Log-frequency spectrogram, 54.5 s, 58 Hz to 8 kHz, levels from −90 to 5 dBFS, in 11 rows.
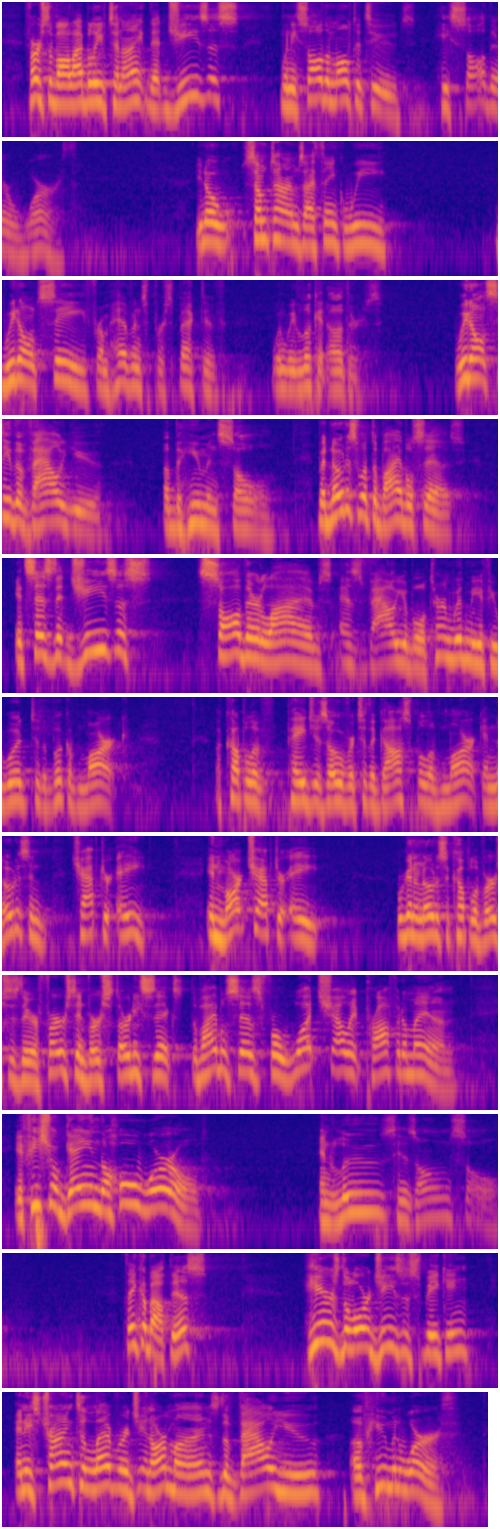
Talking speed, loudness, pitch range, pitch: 160 wpm, -21 LUFS, 150-220 Hz, 185 Hz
